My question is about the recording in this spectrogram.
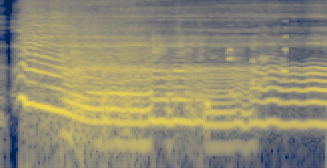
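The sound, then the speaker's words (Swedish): A voice imitates a possessed, Exorcist-style groan: one long, loud, strained wail that starts high, slides down in pitch and holds a rough, throaty drone for over two seconds. “Då gör hon liksom exorcisten-ljudet.”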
